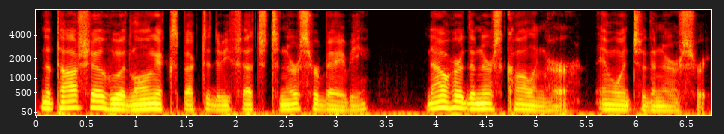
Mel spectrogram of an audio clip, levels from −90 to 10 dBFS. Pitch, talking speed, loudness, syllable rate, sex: 105 Hz, 205 wpm, -16 LUFS, 5.7 syllables/s, male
